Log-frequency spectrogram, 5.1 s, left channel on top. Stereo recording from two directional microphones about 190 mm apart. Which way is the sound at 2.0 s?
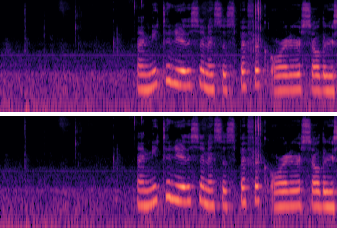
30° right (ahead or behind).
